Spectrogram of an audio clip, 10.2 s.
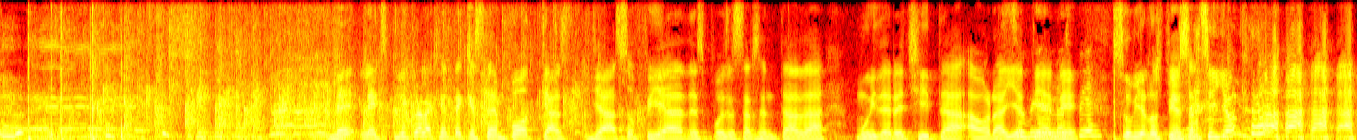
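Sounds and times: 
laughter: 0.0s - 3.1s, 8.9s - 10.1s
applause: 0.0s - 5.0s
speech: 2.5s - 10.1s.

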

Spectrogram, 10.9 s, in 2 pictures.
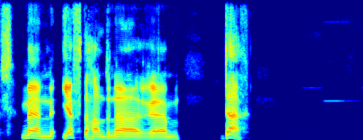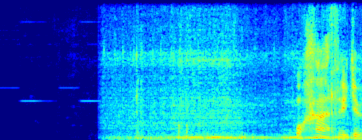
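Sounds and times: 
speech: 0.0s - 3.8s, 9.9s - 10.8s
turbocharged car engine revving: 6.9s - 10.8s.

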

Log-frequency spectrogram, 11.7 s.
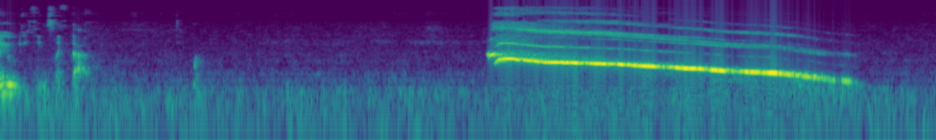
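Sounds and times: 
speech: 0.0s - 1.1s
cartoon falling-object whistle: 6.1s - 10.8s.

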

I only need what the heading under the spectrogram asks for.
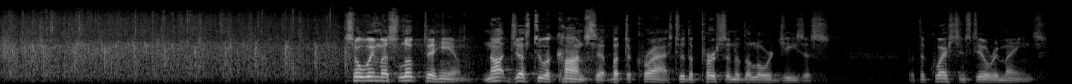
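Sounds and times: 
audience clapping hands: 0.0s - 4.3s
speech: 3.5s - 8.4s, 9.1s - 10.5s.

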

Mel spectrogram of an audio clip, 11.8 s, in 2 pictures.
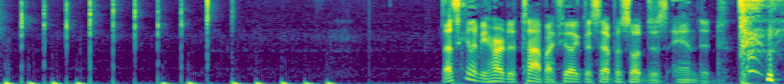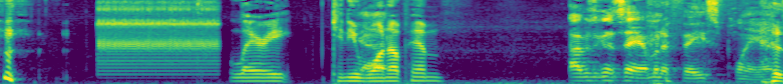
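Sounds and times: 
golf clap: 0.0s - 1.9s
speech: 3.3s - 6.2s, 7.6s - 9.3s, 10.1s - 11.7s.

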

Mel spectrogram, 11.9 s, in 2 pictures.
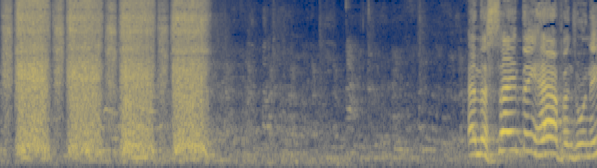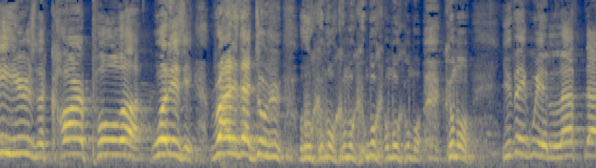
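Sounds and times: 
voice imitating a dog's labored breathing: 0.0s - 2.2s
laughter: 0.2s - 4.7s
speech: 4.7s - 11.9s.

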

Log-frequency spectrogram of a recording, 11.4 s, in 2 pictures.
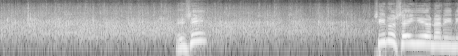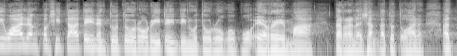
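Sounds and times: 
audience applause: 0.0s - 5.6s
speech: 2.2s - 2.7s, 4.7s - 11.4s.

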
